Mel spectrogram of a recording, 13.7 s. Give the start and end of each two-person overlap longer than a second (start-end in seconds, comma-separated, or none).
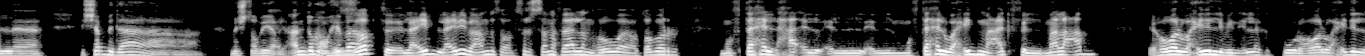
none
